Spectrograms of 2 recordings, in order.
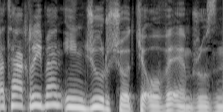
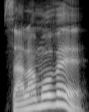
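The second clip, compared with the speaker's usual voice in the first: high-pitched, chummy hello; friendly greeting; 9 semitones higher than usual. A narrator's reading. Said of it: "دوستانه گفت". (سلام دوستانه با صدای زیر)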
